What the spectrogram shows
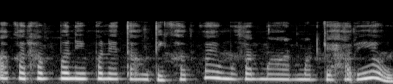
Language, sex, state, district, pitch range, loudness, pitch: Chhattisgarhi, male, Chhattisgarh, Rajnandgaon, 230-270 Hz, -15 LUFS, 250 Hz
